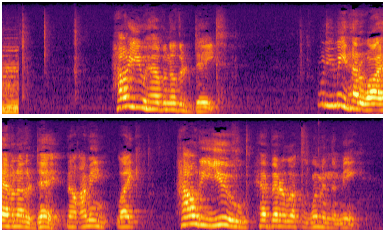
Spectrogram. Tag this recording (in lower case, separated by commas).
inside a small room, speech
